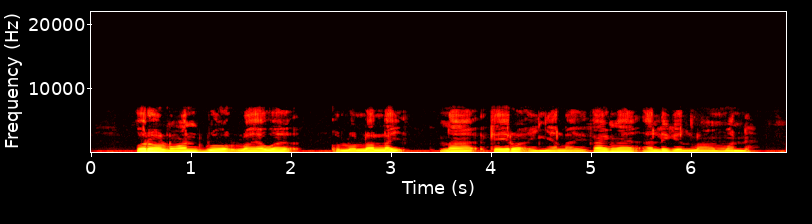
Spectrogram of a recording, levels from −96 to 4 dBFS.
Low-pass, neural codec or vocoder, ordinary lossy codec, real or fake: 7.2 kHz; none; none; real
